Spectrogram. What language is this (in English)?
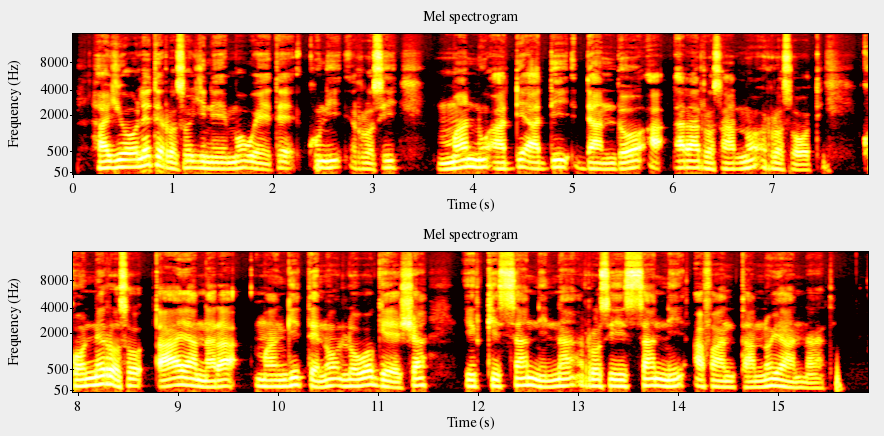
Sidamo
